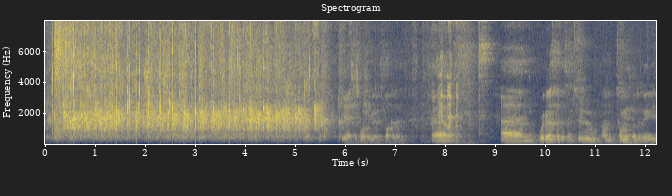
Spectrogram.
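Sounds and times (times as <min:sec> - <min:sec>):
audience applauding to welcome two presenters before a cinema talk: 0:00.0 - 0:05.9
speech: 0:06.0 - 0:08.3, 0:09.1 - 0:12.2
laughter: 0:07.6 - 0:08.9.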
